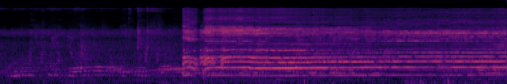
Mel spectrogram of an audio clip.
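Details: Pelung rooster, a male of the long-crowing local breed from Cianjur, West Java, crowing to prompt other roosters: after quieter clucks, a long, drawn-out, tuneful crow starts at about three seconds and holds steady for over four seconds.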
